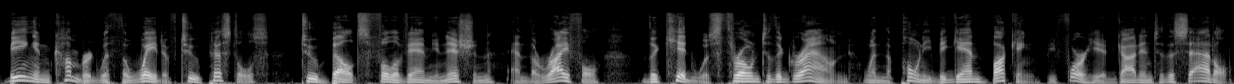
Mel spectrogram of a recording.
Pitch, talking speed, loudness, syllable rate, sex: 110 Hz, 170 wpm, -21 LUFS, 4.4 syllables/s, male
